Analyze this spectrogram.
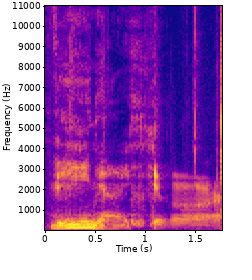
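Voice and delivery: slow, dopey cartoon Pokemon voice; derpy Venusaur imitation. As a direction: drag out Venusaur like a goofy cartoon creature. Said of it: "Trying to imitate the one from Hey You Pikachu".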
